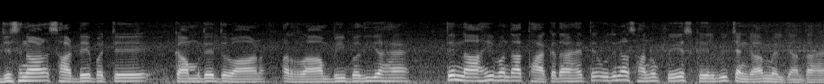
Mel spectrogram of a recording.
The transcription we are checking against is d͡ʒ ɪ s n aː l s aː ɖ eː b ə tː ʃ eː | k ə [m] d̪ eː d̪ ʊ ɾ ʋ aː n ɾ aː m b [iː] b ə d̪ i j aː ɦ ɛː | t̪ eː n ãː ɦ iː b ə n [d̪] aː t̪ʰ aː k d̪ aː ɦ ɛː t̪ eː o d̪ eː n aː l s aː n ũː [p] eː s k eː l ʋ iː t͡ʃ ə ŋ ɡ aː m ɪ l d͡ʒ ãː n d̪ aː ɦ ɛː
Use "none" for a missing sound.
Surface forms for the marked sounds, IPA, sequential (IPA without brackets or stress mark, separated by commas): m, iː, d̪, p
